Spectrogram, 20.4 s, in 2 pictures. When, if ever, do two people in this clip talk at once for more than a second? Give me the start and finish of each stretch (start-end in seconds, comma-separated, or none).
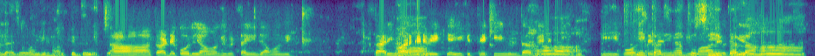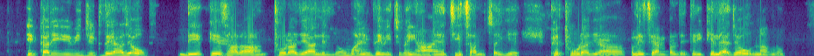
8.0-9.4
